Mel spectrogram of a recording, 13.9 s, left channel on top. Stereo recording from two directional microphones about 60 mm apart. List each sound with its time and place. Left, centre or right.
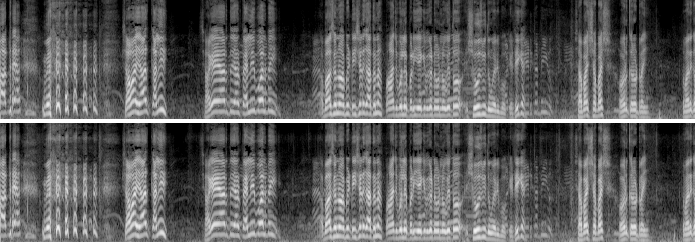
0.0 s speech: centre
0.5 s a sound: centre
6.6 s speech: centre
10.5 s speech: left
11.4 s speech: centre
